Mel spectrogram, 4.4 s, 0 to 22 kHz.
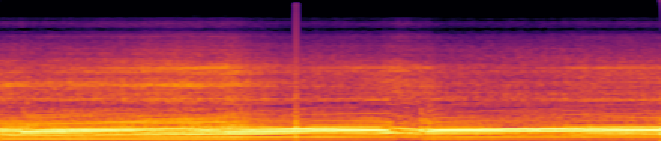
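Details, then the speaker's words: XPro Templar 250 X 250cc six-speed dirt bike at about 100 miles, ridden: steady drone briefly sags in pitch and volume, a bog under throttle; rider suspects the stock carburetor and plans an adjustable one with rejetting. "Like right there, I definitely felt a bog. Right there, bogging. So I think a new carburetor would help with that a lot."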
